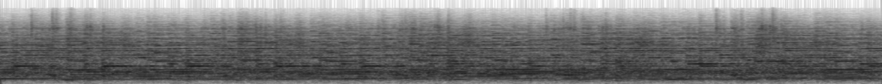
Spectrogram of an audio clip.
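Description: Large bells ring out loudly, one after another, in a steady peal.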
